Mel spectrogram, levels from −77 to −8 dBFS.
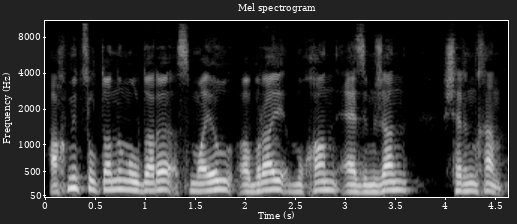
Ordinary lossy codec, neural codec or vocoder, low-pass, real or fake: none; none; none; real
